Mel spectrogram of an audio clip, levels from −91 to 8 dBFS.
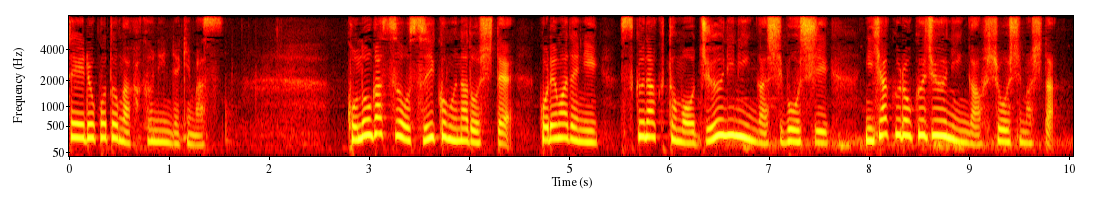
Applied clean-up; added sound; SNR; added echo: none; none; none; none.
